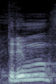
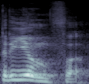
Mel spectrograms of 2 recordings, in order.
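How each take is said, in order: First: The word is said in a shortened form. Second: The word is said the standard English way. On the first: "ట్రింఫ్ అనొచ్చు" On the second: "English pronunciation ప్రకారం ట్రియంఫ్ అని వస్తుంది"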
